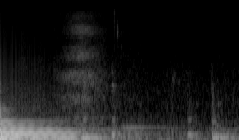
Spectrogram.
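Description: Double bass string plucked: one low note starts sharply and rings, fading away over about a second and a half.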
